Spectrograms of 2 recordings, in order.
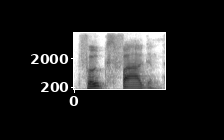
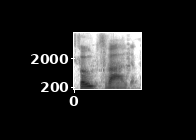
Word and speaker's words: Volkswagen: And they don't their W's they pronounce as V's.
